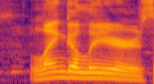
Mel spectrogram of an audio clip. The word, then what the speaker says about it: Langeliers: Langeliers.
